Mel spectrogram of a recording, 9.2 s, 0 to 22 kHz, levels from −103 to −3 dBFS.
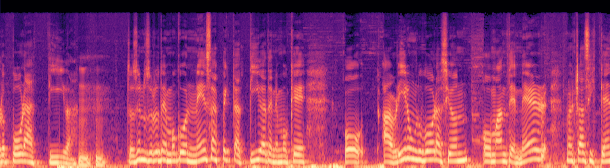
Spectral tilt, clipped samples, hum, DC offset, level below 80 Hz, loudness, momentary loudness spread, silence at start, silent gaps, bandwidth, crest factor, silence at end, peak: -7 dB/octave; under 0.1%; none; under 0.1%; -20 dBFS; -13 LUFS; 7 LU; 0 s; none; 15.5 kHz; 10 dB; 0 s; -2 dBFS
